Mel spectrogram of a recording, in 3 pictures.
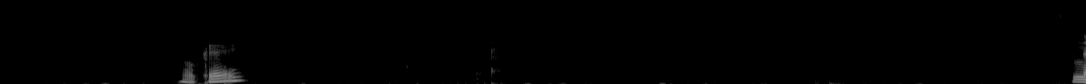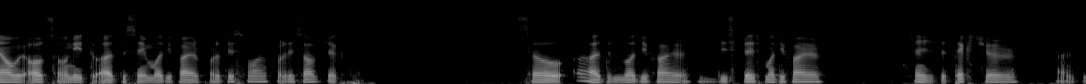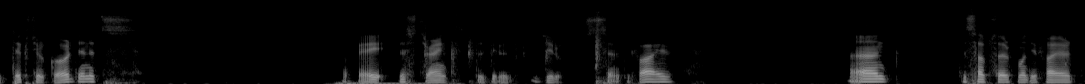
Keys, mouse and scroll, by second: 0.3 scroll down 1, 0.4 middle click, 3.0-3.4 scroll down 5, 3.4 middle click, 3.7 shift+middle click, 4.1-4.5 scroll down 2, 4.3 middle click, 4.5 shift+middle click, 5.0-5.7 scroll up 1, 5.7 middle click, 5.7 scroll up 4, 7.3-7.9 scroll down 5, 7.9 shift+middle click, 8.3-8.9 scroll up 2, 8.7 middle click, 9.0 shift+middle click, 10.1-10.4 scroll down 5, 10.4 shift+middle click, 10.8-11.1 scroll up 1, 11.4 middle click, 11.4 scroll up 6, 11.7 shift+middle click, 12.5 click, 12.8-13.2 scroll up 2, 13.2 middle click, 13.6-13.9 scroll down 2, 14.3 scroll down 7, 14.6 middle click, 14.9-15.5 scroll up 6, 15.5 middle click, 16.5 click, 19.9 click, 25.3 click, 26.5 KP_0, 28.7-29.1 scroll up 2, 28.9 middle click, 30.9 click.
